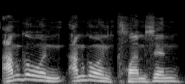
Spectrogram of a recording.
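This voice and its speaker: A man's voice: on the high side, lively intonation, slow pace, very noisy. A young man co-hosting a casual sports podcast, talking in a laid-back, rambling way. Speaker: podcast co-host.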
